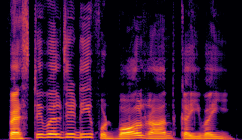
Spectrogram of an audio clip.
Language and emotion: Sindhi, neutral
